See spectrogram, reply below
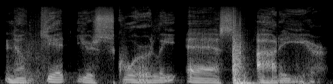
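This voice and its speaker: An actor playing a gruff, no-nonsense underground resistance commander in a video game, with a gravelly voice. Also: male voice, deep voice, takes it slowly, very noisy. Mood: grave, commanding. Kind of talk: animated video game acting.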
